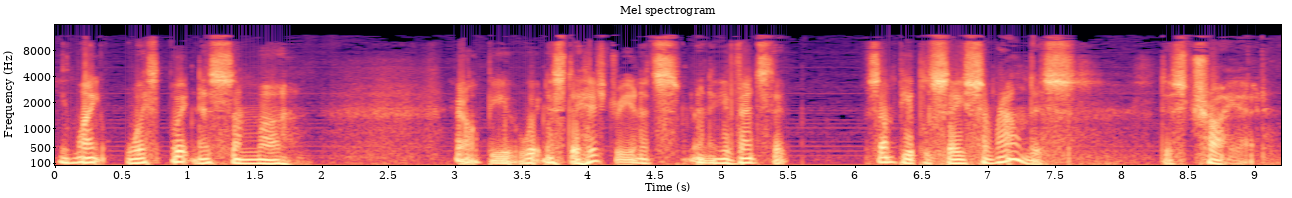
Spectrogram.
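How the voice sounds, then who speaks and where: A man with a low, husky voice hosts a radio show from a studio mic. He talks in a loose, rambling way, full of asides and restarts. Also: normal speed, rough recording. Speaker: radio host. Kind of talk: casual talk radio monologue.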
